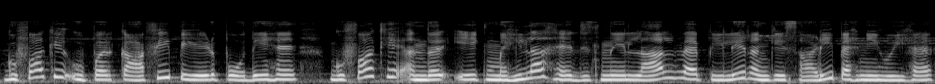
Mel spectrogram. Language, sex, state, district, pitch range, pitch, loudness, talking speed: Hindi, female, Rajasthan, Bikaner, 205-230 Hz, 215 Hz, -12 LUFS, 145 wpm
